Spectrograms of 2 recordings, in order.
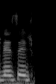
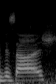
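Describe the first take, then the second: First: The word has a plain English pronunciation. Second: The word has a French-style pronunciation. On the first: "I say visage" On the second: "you could say visage. French it up a bit"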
